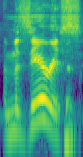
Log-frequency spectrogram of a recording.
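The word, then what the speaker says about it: Mazières: you had Jed McCaleb and David, is it Mazaris? Is that the Mazaris, proper pronunciation? Yeah. Mazaris on the live with everybody.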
